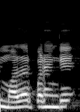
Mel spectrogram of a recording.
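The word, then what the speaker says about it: mother: मदर नहीं पढ़ते हैं यहां पर ओ का उच्चारण अ होता है इसलिए मदर पढ़ेंगे इसे पढ़ेंगे हम लोग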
